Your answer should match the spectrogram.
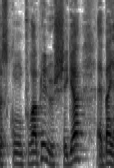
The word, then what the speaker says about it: ZEGA: Et on rappelle aussi que le Z se prononce CH dans la langue nesquatienne. Donc du coup, Chega.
